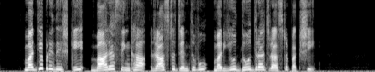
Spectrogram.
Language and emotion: Telugu, neutral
